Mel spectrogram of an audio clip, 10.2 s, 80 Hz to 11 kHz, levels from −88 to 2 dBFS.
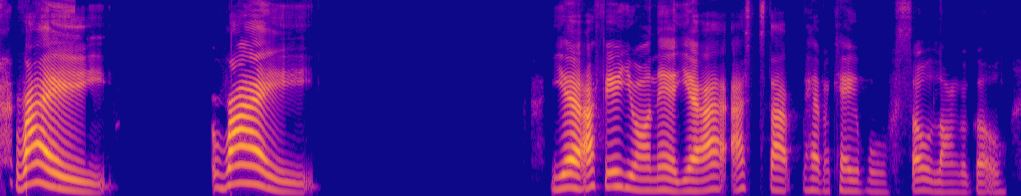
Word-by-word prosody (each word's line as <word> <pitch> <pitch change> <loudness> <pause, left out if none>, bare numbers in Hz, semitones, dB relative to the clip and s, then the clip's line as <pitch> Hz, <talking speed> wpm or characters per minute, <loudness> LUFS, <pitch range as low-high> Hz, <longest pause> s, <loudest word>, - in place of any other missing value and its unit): Right. 215 - +2 1.0
Right. 230 - +2 2.4
Yeah, 215 +1 +2
I 220 +3 +3
feel 245 -1 -4
you 220 -4 -8
on 185 -1 -7
that. 185 -3 -5
Yeah, 175 +4 -1
I - - -5
I - - -12
stopped 180 -3 -7
having 180 -3 -14
cable 170 -3 -15
so 180 +1 -12
long 155 -2 -17
ago. 150 +1 -18
185 Hz, 100 wpm, -18 LUFS, 165-225 Hz, 2.4 s, I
